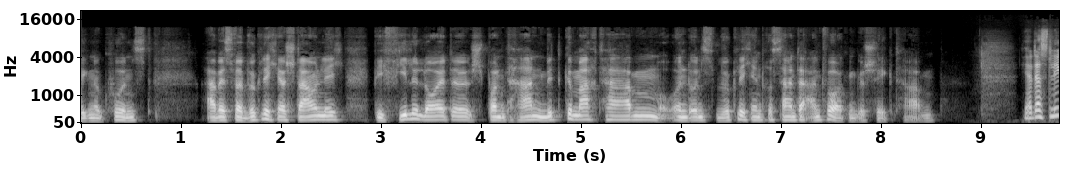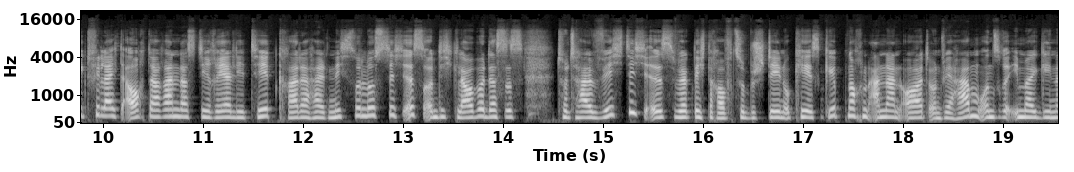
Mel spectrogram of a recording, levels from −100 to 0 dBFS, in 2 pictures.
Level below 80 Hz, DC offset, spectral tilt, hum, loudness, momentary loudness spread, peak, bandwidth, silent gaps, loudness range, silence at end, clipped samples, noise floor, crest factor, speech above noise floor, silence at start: -68 dBFS; under 0.1%; -4 dB/octave; none; -20 LUFS; 7 LU; -2 dBFS; 12.5 kHz; none; 3 LU; 0 s; under 0.1%; -47 dBFS; 18 dB; 27 dB; 0 s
